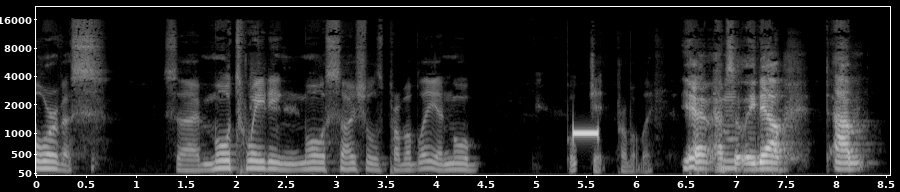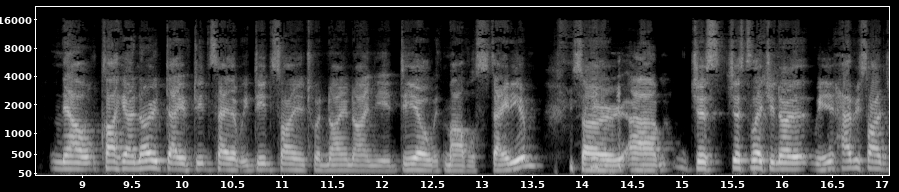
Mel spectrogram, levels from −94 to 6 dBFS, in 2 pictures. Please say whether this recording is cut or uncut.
cut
